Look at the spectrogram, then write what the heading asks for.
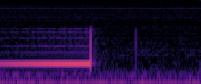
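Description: Telephone busy tone after a call is cut off during a live TV phone-in: a steady single-pitch tone for about half a second that stops abruptly, leaving a faint low hum.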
